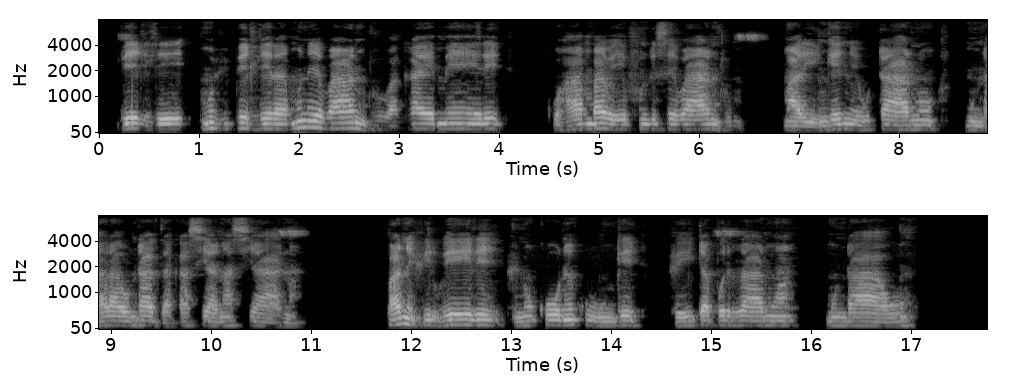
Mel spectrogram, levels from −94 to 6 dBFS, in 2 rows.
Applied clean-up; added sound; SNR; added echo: none; none; none; none.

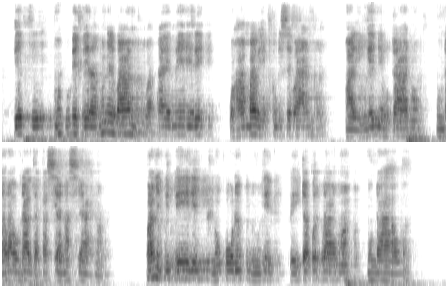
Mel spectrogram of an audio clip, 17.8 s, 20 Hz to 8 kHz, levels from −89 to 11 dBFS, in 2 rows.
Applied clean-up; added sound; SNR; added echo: neural mask model DeepFilterNet 3.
